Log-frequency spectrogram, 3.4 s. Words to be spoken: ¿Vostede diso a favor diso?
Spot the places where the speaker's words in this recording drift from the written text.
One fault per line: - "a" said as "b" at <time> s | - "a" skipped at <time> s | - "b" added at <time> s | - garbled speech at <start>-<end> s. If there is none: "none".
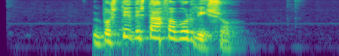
- "diso" said as "está" at 1.4 s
